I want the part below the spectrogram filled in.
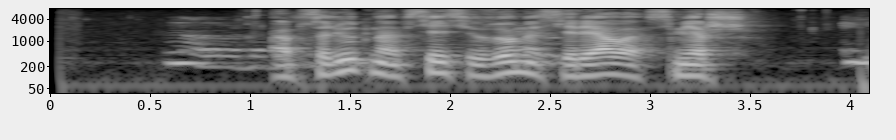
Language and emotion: Russian, neutral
